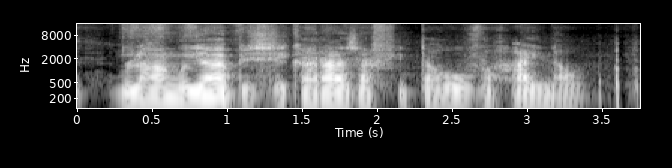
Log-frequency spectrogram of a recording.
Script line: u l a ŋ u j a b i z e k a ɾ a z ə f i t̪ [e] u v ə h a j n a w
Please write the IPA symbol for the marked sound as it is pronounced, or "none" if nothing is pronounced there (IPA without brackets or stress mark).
a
